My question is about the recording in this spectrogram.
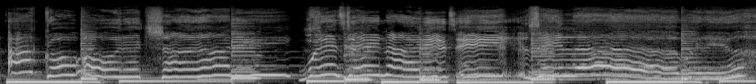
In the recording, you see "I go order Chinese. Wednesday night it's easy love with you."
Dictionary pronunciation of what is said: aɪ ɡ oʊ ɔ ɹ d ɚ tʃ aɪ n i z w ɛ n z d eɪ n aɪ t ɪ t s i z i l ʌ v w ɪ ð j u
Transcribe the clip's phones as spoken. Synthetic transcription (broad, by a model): aɪ ɡ oʊ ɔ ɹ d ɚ tʃ aɪ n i w ɛ n z d eɪ n aɪ t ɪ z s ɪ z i l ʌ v w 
